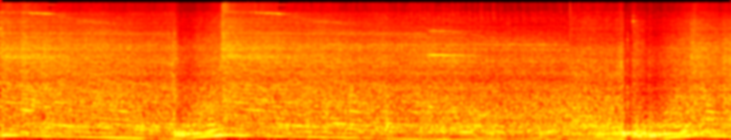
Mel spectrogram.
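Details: Turbo Miata with stock BorgWarner recirculation/diverter valve, before Turbosmart Kompact upgrade: engine revs and drops repeatedly, thin high whistle as throttle closes; owner calls it an annoying eBay-blow-off-valve-like whistle since the setup was built.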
